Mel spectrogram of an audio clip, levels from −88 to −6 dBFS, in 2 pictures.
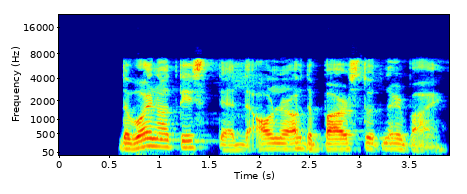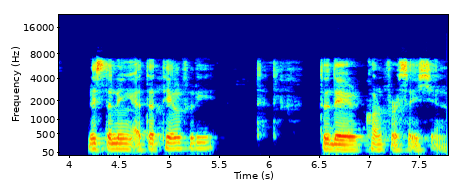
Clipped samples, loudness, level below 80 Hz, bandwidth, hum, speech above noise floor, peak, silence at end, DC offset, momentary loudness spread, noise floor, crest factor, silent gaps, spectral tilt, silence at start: under 0.1%; -22 LUFS; -64 dBFS; 7.6 kHz; none; 23 dB; -2 dBFS; 0 s; under 0.1%; 14 LU; -46 dBFS; 22 dB; 3.96-4.18 s, 6.35-6.49 s; -3 dB/octave; 0.6 s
